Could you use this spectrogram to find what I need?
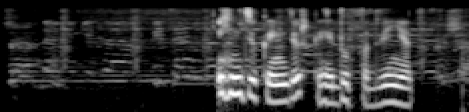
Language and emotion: Russian, positive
